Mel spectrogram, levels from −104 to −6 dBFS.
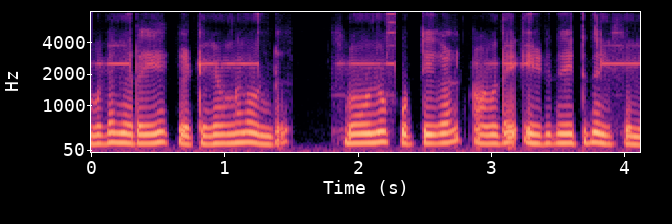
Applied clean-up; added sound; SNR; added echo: neural diffusion model UNIVERSE++.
